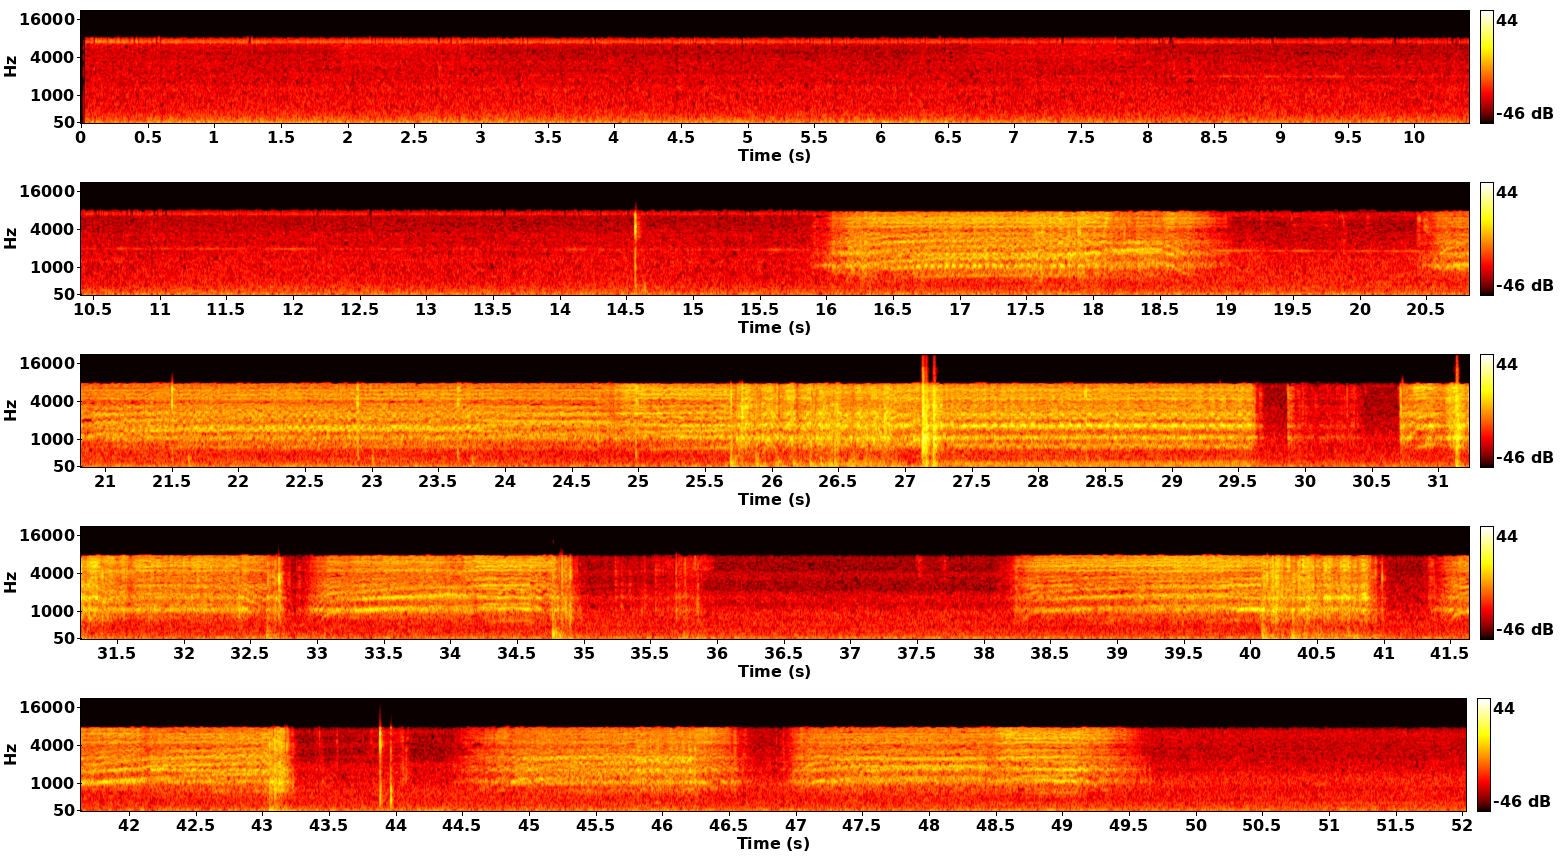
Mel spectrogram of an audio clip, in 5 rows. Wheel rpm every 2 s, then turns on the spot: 0, 0, 0, 0, 0, 0, 0, 0, 110, 70, 80, 160, 160, 160, 160, 110, 110, 60, 0, 110, 90, 100, 80, 100, 110, 0.
34-36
